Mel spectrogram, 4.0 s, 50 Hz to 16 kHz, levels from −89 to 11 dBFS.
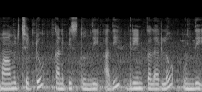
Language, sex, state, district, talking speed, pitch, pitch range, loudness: Telugu, female, Telangana, Mahabubabad, 120 wpm, 205 Hz, 195-235 Hz, -14 LUFS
